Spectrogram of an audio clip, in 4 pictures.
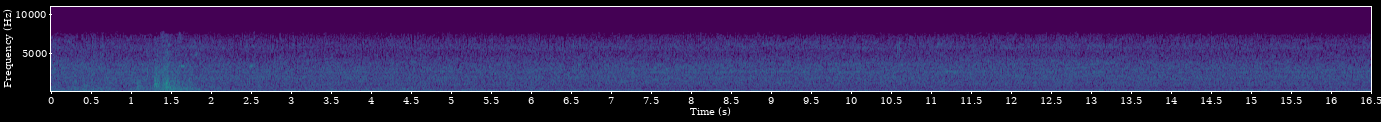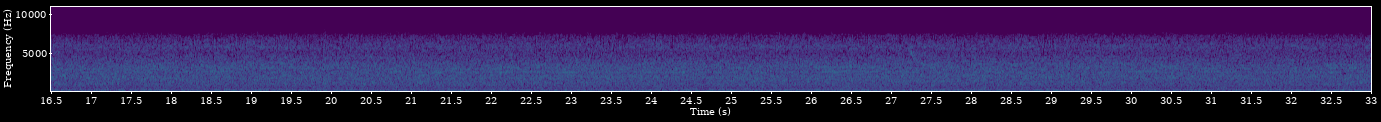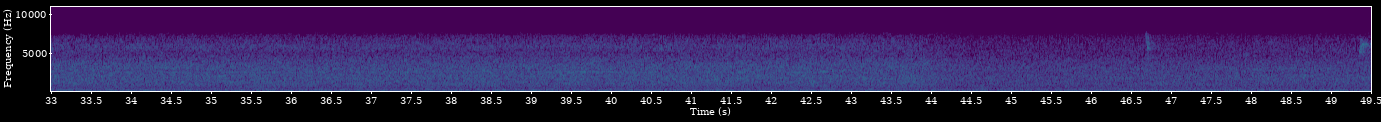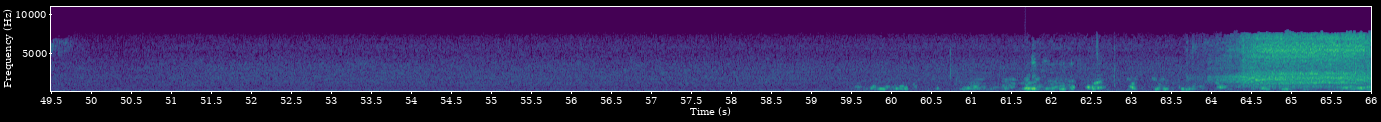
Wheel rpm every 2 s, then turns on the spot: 0, 0, 0, 0, 0, 0, 0, 0, 0, 0, 0, 0, 0, 0, 0, 0, 0, 0, 0, 0, 0, 0, 0, 0, 0, 0, 0, 0, 0, 0, 0, 0, 100.
none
